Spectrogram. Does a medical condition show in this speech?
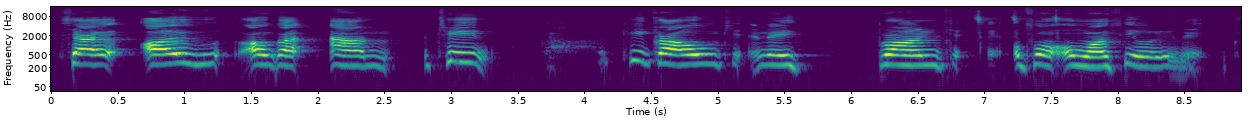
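Yes: disability affecting speech.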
